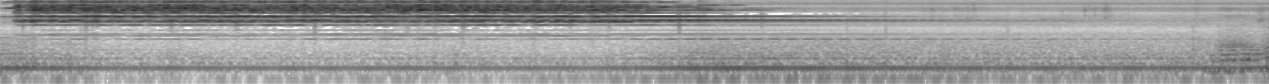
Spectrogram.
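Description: Altar bells (a cluster of small sanctus bells) rung at the elevation of the host: a run of repeated shakes over the first seven seconds or so, each renewing a bright high ringing that then fades out. A low steady hum runs underneath.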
